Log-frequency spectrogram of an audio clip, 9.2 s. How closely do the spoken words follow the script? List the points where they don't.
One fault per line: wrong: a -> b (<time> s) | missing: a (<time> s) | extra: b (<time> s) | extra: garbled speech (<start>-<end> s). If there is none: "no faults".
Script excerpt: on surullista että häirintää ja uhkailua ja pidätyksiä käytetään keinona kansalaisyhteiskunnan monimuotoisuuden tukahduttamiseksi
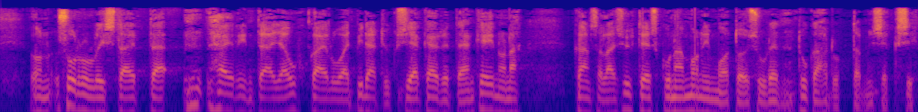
missing: ja (3.5 s)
